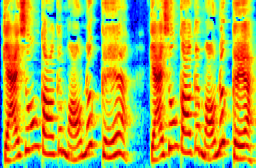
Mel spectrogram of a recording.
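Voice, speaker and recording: A woman's voice: sits high, sing-song, brisk, voice pushed up. A dazed, possessed mother, as a woman storyteller puts her on, weeps and repeats herself in a raised, wavering voice. Her colors each tearful phrase. She sounds lost and frightened. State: crying. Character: frightened, possessed middle-aged mother repeating one line.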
